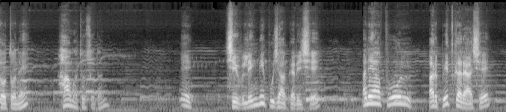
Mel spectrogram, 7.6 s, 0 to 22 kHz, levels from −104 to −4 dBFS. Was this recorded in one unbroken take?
no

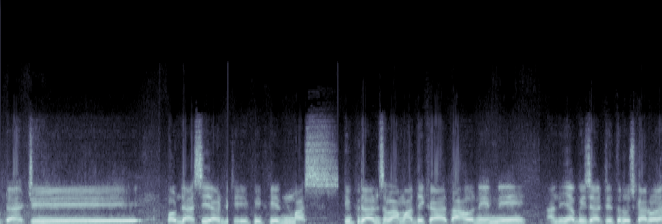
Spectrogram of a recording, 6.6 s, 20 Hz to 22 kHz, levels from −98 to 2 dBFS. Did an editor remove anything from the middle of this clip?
yes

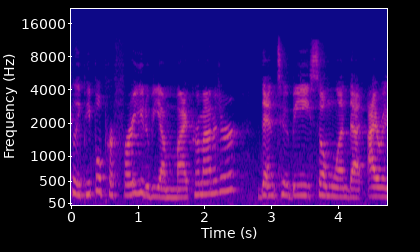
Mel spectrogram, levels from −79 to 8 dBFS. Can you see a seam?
no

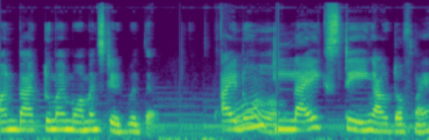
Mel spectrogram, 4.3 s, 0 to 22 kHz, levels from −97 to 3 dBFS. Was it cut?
no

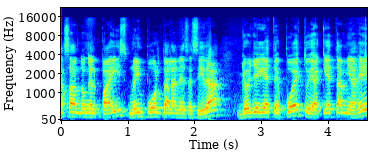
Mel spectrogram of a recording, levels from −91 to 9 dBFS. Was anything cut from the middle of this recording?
no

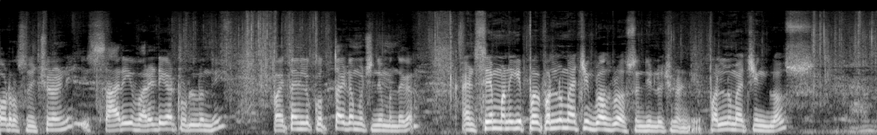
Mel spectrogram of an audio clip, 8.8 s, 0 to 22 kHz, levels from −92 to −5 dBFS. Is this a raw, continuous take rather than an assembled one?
yes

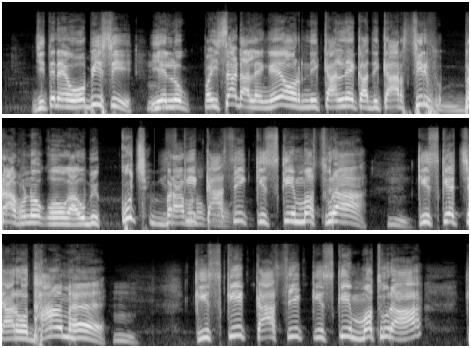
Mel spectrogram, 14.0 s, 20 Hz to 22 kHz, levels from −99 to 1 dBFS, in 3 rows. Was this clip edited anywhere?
yes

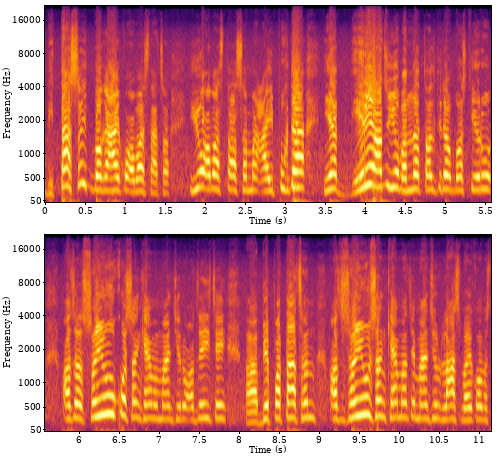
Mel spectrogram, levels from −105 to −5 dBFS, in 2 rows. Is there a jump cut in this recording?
no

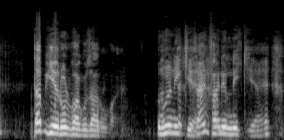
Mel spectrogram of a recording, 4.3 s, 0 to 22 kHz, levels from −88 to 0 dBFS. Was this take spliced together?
yes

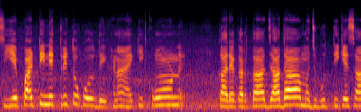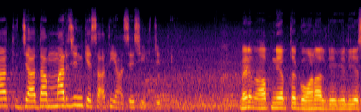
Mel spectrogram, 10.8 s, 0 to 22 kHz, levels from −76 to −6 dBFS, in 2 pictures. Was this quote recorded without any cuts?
yes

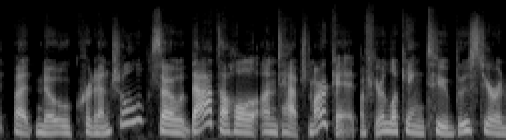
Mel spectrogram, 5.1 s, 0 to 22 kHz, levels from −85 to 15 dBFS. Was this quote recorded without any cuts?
no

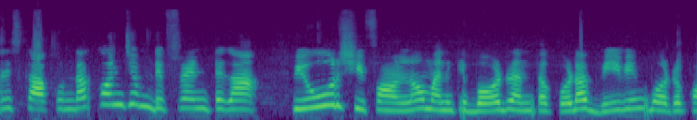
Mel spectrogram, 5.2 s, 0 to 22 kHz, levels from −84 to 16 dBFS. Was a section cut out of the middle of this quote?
yes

